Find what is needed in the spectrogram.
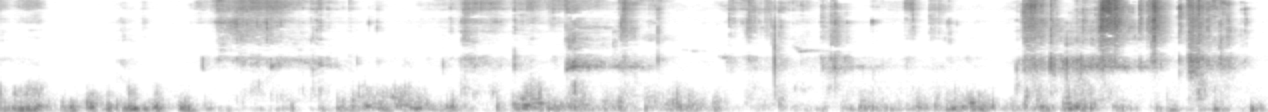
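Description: Footsteps crunching on gravel at an irregular walking pace.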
